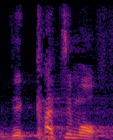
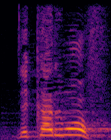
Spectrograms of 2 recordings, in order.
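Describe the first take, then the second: First: Said in the usual way. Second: They cut him off shouted high and loud, OFF hit hard; emphatic repeat. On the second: Shown as a demonstration. Preacher repeating to the congregation, loud emphatic.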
